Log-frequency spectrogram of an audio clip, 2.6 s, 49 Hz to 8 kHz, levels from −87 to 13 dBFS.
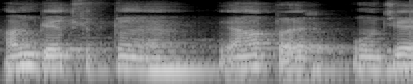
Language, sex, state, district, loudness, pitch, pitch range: Hindi, male, Chandigarh, Chandigarh, -16 LUFS, 130 Hz, 120-135 Hz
